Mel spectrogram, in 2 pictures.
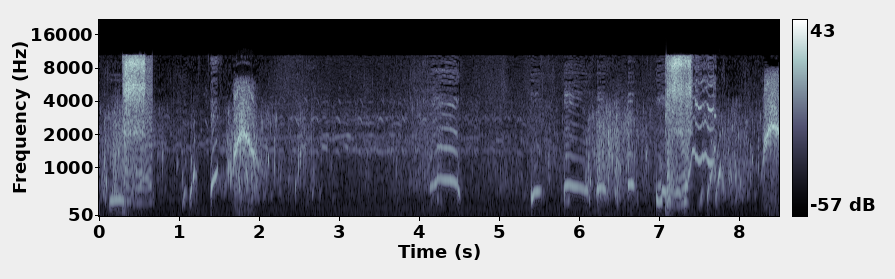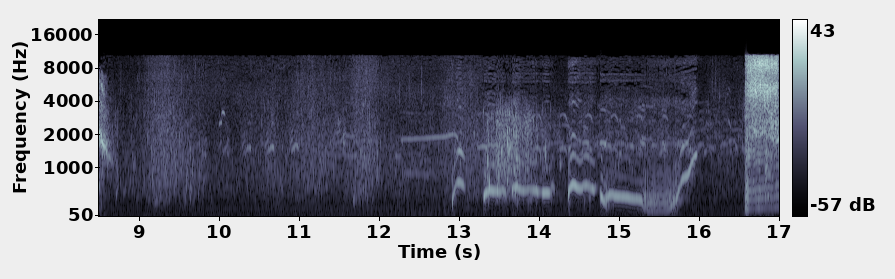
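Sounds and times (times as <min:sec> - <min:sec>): goose-like honking calls: 0:15.6 - 0:17.0.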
